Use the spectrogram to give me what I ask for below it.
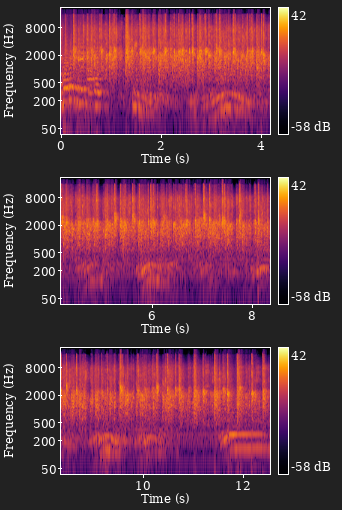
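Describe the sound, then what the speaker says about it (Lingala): Mourners at a memorial gathering for Papa Thomas Matiafu stand and applaud in his memory, a dense, steady wash of clapping that continues loud and unbroken throughout, with voices murmuring beneath it. "Nous allons acclamer pour sa mémoire."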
